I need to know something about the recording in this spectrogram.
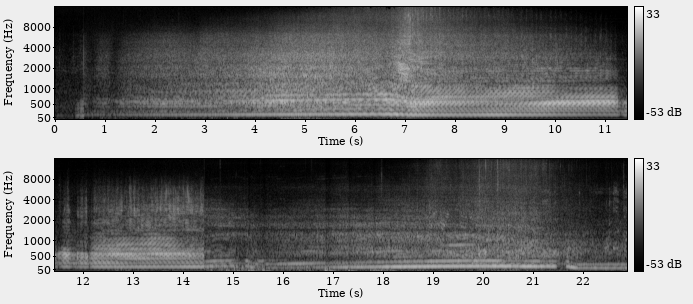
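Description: Rally cars driven hard on a dirt road, engines at high revs with the note climbing and then dropping sharply twice. The sound cuts abruptly between cars a couple of times.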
